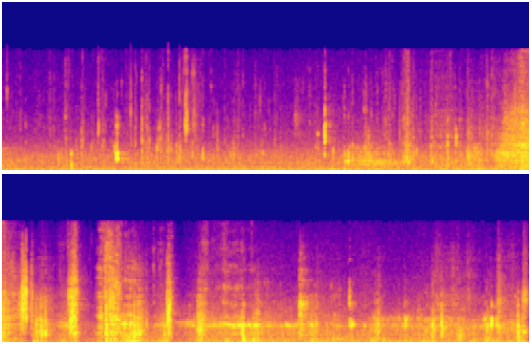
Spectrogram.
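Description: Close-miked chewing of a lettuce wrap of pork ribs and rice: crisp crunching of the leaves and wet mouth sounds, starting a few seconds in and busiest soon after the bite goes in.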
